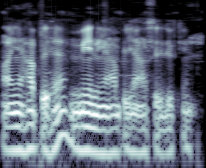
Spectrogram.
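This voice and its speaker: A man's voice: low-pitched, steady tone, fast talker, creaky, a little mellow, dull audio. A man giving an informal, colloquial explainer, mixing in English terms as he reads out and paraphrases a document. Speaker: job news YouTuber.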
